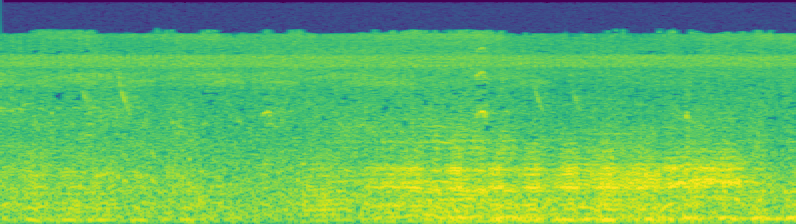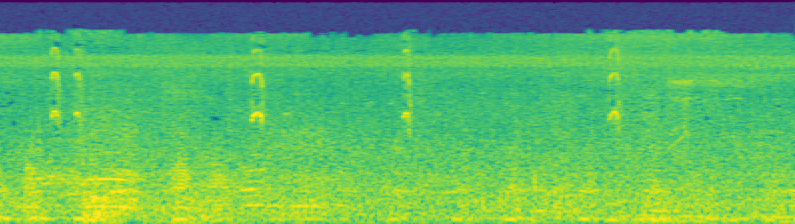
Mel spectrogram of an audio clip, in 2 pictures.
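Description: Near silence: faint outdoor ambience with a few short, faint high chirps of birds spread through it.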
